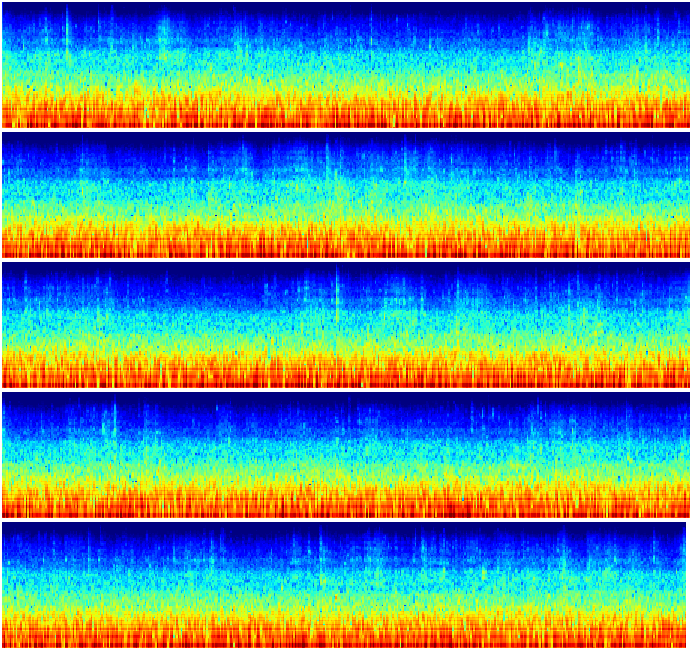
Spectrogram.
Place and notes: Kupiskis, Lithuania, at the dam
